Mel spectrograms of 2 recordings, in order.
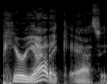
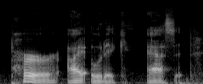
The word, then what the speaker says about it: periodic acid: look at that and you may think periodic that looks like that should just be periodic acid because it looks like the word periodic like we have in periodic table but this is properly pronounced per iotic acid per iota gas all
